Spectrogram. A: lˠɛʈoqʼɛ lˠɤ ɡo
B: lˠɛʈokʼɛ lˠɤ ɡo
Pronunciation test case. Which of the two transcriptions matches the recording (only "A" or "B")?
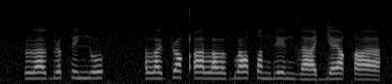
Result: A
